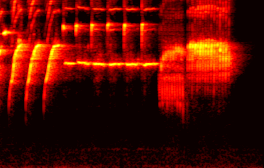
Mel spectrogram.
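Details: A domestic canary sings a phrase meant to set other canaries singing: three down-slurred swoops, a level whistled note pulsing about four times a second, then a low rolling trill and a buzzy high burst before silence.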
